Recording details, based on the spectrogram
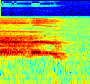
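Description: A rooster in a neighbourhood full of chickens crows once in the late afternoon, a single drawn-out call that fades toward the end, heard alone and at moderate distance.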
